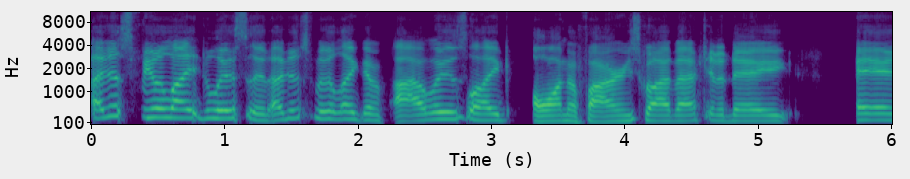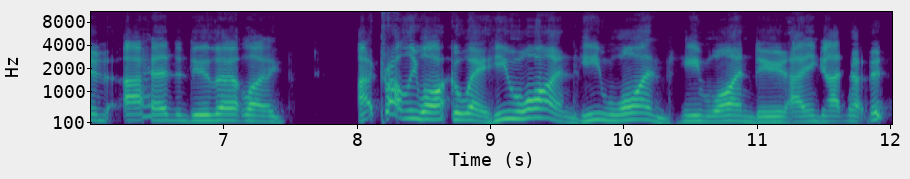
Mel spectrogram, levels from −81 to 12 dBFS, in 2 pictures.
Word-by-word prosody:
I 360 - +3
just 300 - -3
feel 255 0 +2
like 245 -2 +2
listen, 235 -6 -1
I 180 - +1
just 235 +3 -7
feel 215 -1 -1
like 210 -2 -1
if 175 -2 -2
I 155 +2 +2
was, 205 +3 0
like, 180 -2 +1
on 160 +1 +3
a 155 - 0
firing 150 +4 +2
squad 165 -5 +2
back 160 +2 0
in 175 - -1
the 165 - -1
day, 160 0 0 0.5
and 185 -2 +2
I 175 0 +1
had 175 0 -1
to 170 - -8
do 165 +1 0
that, 175 -1 +2
like, 150 -4 -2 0.5
I'd - - -1
probably 230 -2 0
walk 205 -1 +3
away, 185 -6 +2
he 180 +9 -2
won 220 - +2
he 170 +9 -4
won 180 - -1
he 155 +1 -2
won, 150 0 0
dude. 140 +1 -1
I 145 +1 -1
ain't 155 0 -5
got 150 +1 -1
nothing. 155 - -3
170 Hz, 215 wpm, -21 LUFS, 160-200 Hz, 0.5 s, I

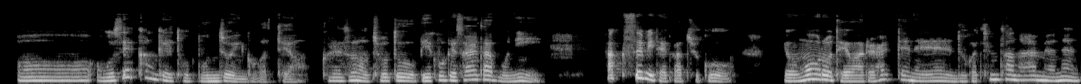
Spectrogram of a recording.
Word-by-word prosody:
어 175 0 0
어색한 180 - 0
게 180 -7 0
더 150 - -5
먼저인 145 -2 0
것 - - -9
같아요. 120 0 -9
그래서 165 -1 0
저도 165 -1 +1
미국에 175 +4 +2
살다 215 +2 +2
보니 150 0 -3 0.6
학습이 290 - +4
돼 140 -6 -1
가지고 140 -1 -4 0.5
영어로 205 +7 +4
대화를 145 -1 0
할 225 +1 -3
때는 160 -7 -1
누가 140 +1 -5
칭찬을 225 -2 0
하면은 185 -3 +2
170 Hz, 270 characters per minute, -20 LUFS, 145-195 Hz, 0.6 s, 학습이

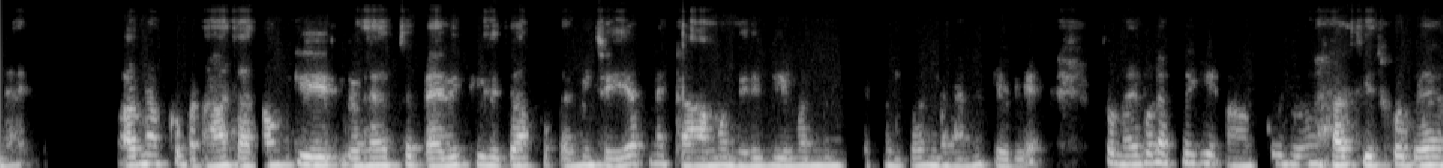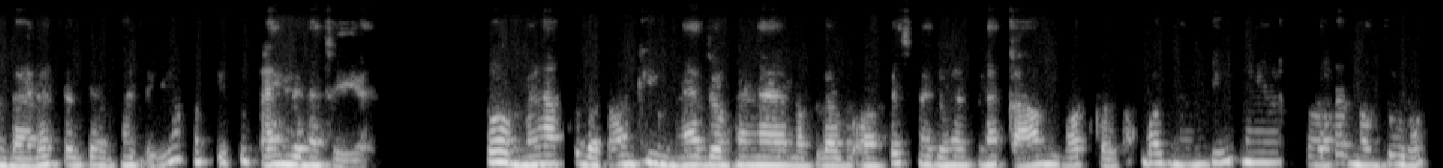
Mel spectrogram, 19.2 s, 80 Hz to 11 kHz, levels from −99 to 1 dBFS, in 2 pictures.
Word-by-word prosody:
जाए 140 +2 -8 0.7
और 155 - +3
मैं 175 - +3
आपको 170 -1 -6
बताना 140 +1 +1
चाहता 140 +1 0
हूँ 150 0 0
कि 160 -2 +3 0.2
जो 140 - 0
है 150 - +5
जो 160 - -2
पहली 140 +2 +3
चीज़ 155 -1 -1
जो 150 - 0
आपको 145 +2 -5
करनी 145 +1 0
चाहिए 140 0 -1
अपने 175 0 -6
काम 140 +1 +2
और 150 - +2
निजी 135 +1 +1
जीवन 140 0 +1
में 145 0 +2 0.2
संतुलन 145 +1 -3
बनाने 140 +2 -3
के 145 -3 -7
लिए, 130 - -9 0.5
तो 195 - -3
मेरे 170 -1 0
को 185 - -3
लगता 190 -1 -2
है - - -3
कि 185 - -3
आपको 140 +5 -6
जो 165 -1 -5
है 170 - -1
हर 155 +1 +5
चीज़ 155 -1 +2
को 165 +1 -1
जो 150 0 +2
है 155 0 +3
बैलेंस 140 +4 +2
करके 150 0 -2
रखना 150 +2 -1
चाहिए 150 - -8
हर 230 -4 -3
चीज़ 210 - -7
को 220 - -1
टाइम 165 +2 +7
देना 155 -1 +5
चाहिए। 125 -5 -10 0.8
तो 205 0 +7
मैं 155 +1 +6
आपको 170 +2 -6
बताऊँ 160 +3 0
कि 200 - +1
मैं 155 0 +3
जो 150 -1 +4
है 150 -1 +5
मतलब 145 +1 -2
ऑफिस 190 +8 -4
में 165 - 0
जो 150 -1 +1
है 155 - +3
अपना 155 +1 -1 0.2
काम 155 +4 +2
बहुत 155 0 -6
करता 135 +1 -9
हूँ - - -25
बहुत 185 -1 -2
मेहनती 165 +6 -1
हूँ 200 0 +1 0.2
और 155 +3 -7
एक - - -13
मजदूर 155 +2 -3
हूँ 155 - -3
150 Hz, 235 wpm, -22 LUFS, 140-165 Hz, 0.8 s, टाइम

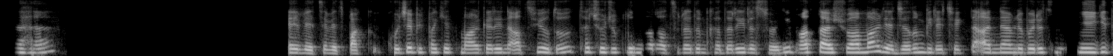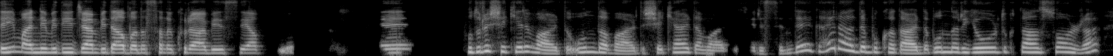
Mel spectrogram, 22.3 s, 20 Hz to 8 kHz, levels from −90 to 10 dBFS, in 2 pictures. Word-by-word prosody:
He 215 - 0
he. 215 +6 -4 2.3
Evet, 190 -4 +2
evet. 170 -2 -1
Bak, 170 0 -1
koca 215 +3 +4
bir 220 - -1
paket 215 0 0
margarini 200 +1 +1
atıyordu. 215 +5 0
Ta, 235 - +2
çocukluğumdan 220 -2 0
hatırladığım 205 +1 -2
kadarıyla 200 +2 0
söyleyeyim. 200 +4 -1
Hatta 215 +1 +6
şu 215 +1 0
an 220 +1 +5
var 255 +2 +5
ya 220 -8 +4
canım 195 +5 +1
bile 190 -3 0
çekti. 185 -1 -7
Annemle, 210 0 +1
böyle, 215 +1 +4
Türkiye'ye 225 +1 0
gideyim, 235 +2 +1
anneme 215 0 +2
diyeceğim 220 -1 +3
bir 210 - -2
daha 200 -1 +3
bana 195 0 0
Sana 200 0 -5
kurabiyesi 185 -1 -2
yap 190 -1 -5
diye. - - -7 0.9
Eee, 205 +1 -2 0.5
pudra 250 +5 +3
şekeri 260 -3 -1
vardı, 165 -5 -2
un 235 0 0
da 205 -5 0
vardı, 150 -1 -5
şeker 225 +3 -2
de 190 -3 -6
vardı 155 -2 -6
içerisinde. 160 - -6
Ga 270 -2 -10
herhâlde 315 - 0
bu 230 -1 -5
kadardı. 185 -3 -1
Bunları 235 -1 +1
yoğurduktan 235 0 +1
sonra, 225 - -4
215 Hz, 145 wpm, -22 LUFS, 195-230 Hz, 2.3 s, Hatta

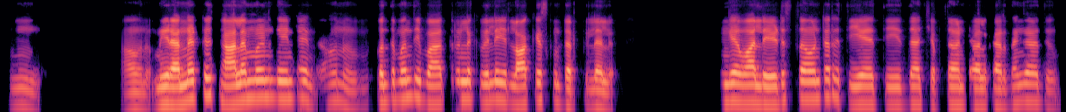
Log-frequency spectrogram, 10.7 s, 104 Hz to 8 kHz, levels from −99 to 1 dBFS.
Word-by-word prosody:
హ్మ్. 130 -2 -12 1.0
అవును. 110 -1 -6
మీరన్నట్టు 145 +7 +5
చాలా 145 +3 +6
మందేంటంటే 180 -1 0 0.2
అవును. 155 -2 -10 0.3
కొంతమంది 175 +4 -1
బాత్రూమ్‌లోకి 170 +4 0
వెళ్లి 165 +2 +1 0.2
లాకేసుకుంటారు 155 +2 0
పిల్లలు. 125 -2 -2 1.1
ఇంగా 160 +1 +3
వాళ్ళు 150 -1 +4
ఏడుస్తా 155 +4 -1
ఉంటారు. 185 +2 -2
తియా 140 0 0 0.2
తీద్దా 135 0 -3
చెప్తాంటే 135 -1 -3
వాళ్ళకి 130 0 -2
అర్థం 145 +3 -8
గాదు. 150 -5 -4
150 Hz, 120 wpm, -23 LUFS, 140-170 Hz, 1.1 s, చాలా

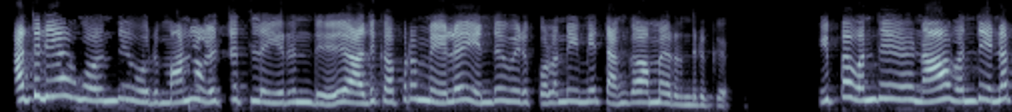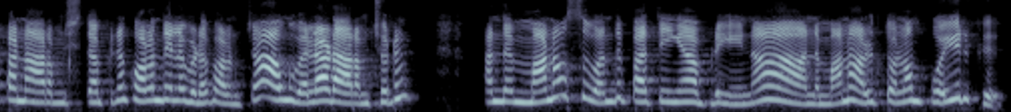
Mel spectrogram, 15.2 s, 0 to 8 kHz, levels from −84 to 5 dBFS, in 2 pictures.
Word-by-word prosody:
அதுலே 415 +4 +3
அவங்க 365 -5 -4
வந்து 320 +3 -3
ஒரு 280 - -6
மன 320 +6 +1
அழுத்தத்துல 310 +1 -3
இருந்து, 280 -3 -4 0.3
அதுக்கப்புறமேலு 305 +1 +1
எந்த 275 +4 -4
வித 290 -2 -3
குழந்தையுமே 290 +3 -3
தங்காம 275 +2 0
இருந்திருக்கு. 210 -3 -9 0.8
இப்ப 320 - -5
வந்து 350 +3 0 0.3
நான் 330 +5 +5
வந்து 310 +3 -1
என்ன 345 +3 +2
பண்ண 320 -2 +1
ஆரம்பிச்சிட்டே 270 0 -4
அப்படின்னா, 280 +5 -6
குழந்தைகள 325 +1 +1
விட 260 -2 -1
ஆரம்பிச்ச. 240 - -7
அவங்க 340 -1 +2
விளையாட 300 +4 +6
ஆரமிச்சொன, 285 - -3 0.6
அந்த 300 0 -1 0.2
மனசு 415 +7 +1
வந்து 295 +3 -5
பாத்தீங்க 290 0 0
அப்படின்னா, 250 +3 -3 0.3
அந்த 230 -1 -5
மன 325 +8 0
அழுத்தோலா 285 +3 -4 0.2
போயிருக்கு. 365 +8 -2
295 Hz, 140 wpm, -23 LUFS, 265-330 Hz, 0.8 s, விளையாட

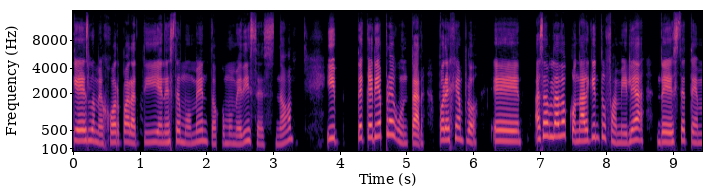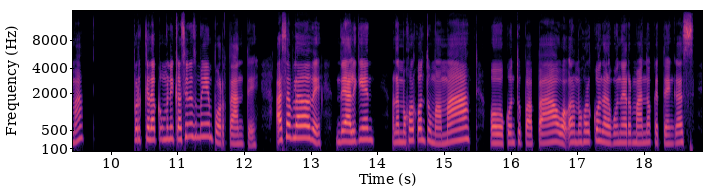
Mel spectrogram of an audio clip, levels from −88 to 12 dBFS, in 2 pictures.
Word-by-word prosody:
qué 250 -1 +6
es 250 - +1
lo 255 - -4
mejor 220 +1 -3
para 220 -3 +1
ti 220 +3 -6
en 215 -1 0
este 225 +3 -3
momento, 220 0 -6
como 195 0 -14
me 185 -1 -5
dices, 195 -7 -5
¿no? 195 +7 -6 0.5
Y 305 -4 +3 0.2
te 315 +1 +3
quería 330 +2 +6
preguntar, 215 - +2 0.2
por 270 0 +3
ejemplo, 270 -6 -1 0.2
eh, 245 -2 +4 0.2
¿has 290 +4 +3
hablado 355 +1 +5
con 245 -2 -3
alguien 285 +7 +4
tu 330 0 -6
familia 235 +1 +1 0.2
de 225 -1 +3
este 235 +4 -1
tema? 225 +6 -5 0.7
Porque 275 +1 -3
la 275 - +4
comunicación 290 +3 -2
es 340 - -4
muy 340 +1 -2
importante, 195 - -3 0.2
¿has 265 +6 +3
hablado 310 -1 +5
de 210 - +1 0.2
de 240 +1 +2
alguien 270 +4 +4 0.3
a - - -12
lo 225 - -1
mejor 240 +4 -3
con 270 -1 -2
tu 255 - -7
mamá, 230 +9 +3 0.3
o 200 -1 0
con 215 +1 -7
tu 225 - -10
papá, 205 +3 0
o 205 -3 0
o - - -10
a - - +1
lo 225 - -6
mejor 230 +1 -6
con 255 -2 -4
algún 210 0 -3
hermano 215 0 -3
que 205 -1 -9
tengas? 205 +3 -1
230 Hz, 190 wpm, -23 LUFS, 210-275 Hz, 0.7 s, qué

